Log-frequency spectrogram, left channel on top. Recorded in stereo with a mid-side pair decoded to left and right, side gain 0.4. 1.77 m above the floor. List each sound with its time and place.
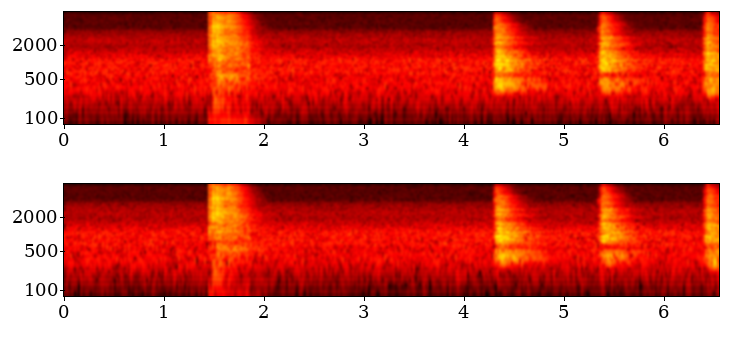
1.4 s a camera shutter: 25° right, 1.2 m
4.3 s ticking: 70° left, 1.0 m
